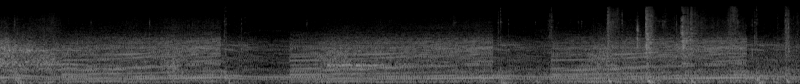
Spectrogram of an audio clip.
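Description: A car in the Fortnite video game drives with a continuous engine drone that rises and shifts in pitch, with tire squeal and a few sharp clicks layered on top, with no talking.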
